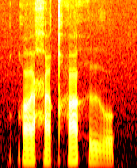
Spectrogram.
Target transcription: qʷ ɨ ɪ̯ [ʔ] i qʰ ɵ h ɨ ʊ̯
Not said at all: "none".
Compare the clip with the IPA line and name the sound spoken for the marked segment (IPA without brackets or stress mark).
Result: ħ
